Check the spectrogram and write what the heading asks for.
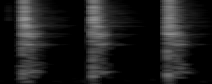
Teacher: In English, T's are made with the tip of your tongue pulled away, back from your upper teeth, onto your alveolar ridge.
